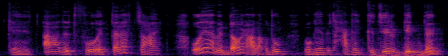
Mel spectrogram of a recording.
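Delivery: usual speaking voice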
